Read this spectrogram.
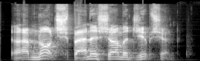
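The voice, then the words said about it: Scottish accent, Sean Connery. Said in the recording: “He played a Spanish-Egyptian with a Scottish accent. ... Sean Connery”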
